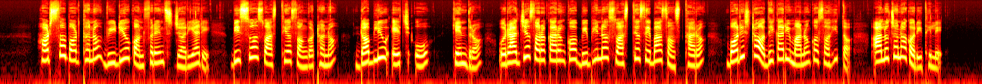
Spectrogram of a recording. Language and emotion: Odia, neutral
